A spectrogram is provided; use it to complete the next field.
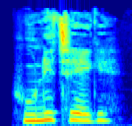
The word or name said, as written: hundetække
